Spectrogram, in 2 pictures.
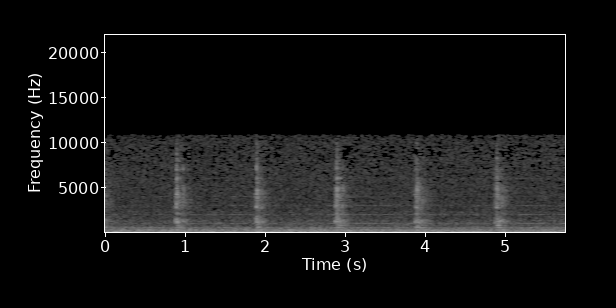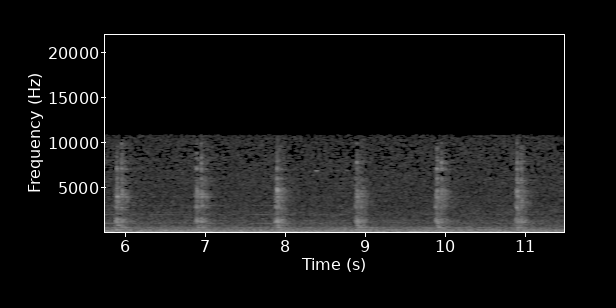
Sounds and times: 0.0s load clock is ticking 0.2s
0.8s load clock is ticking 2.2s
2.8s load clock is ticking 3.2s
3.8s load clock is ticking 4.2s
4.8s load clock is ticking 11.3s

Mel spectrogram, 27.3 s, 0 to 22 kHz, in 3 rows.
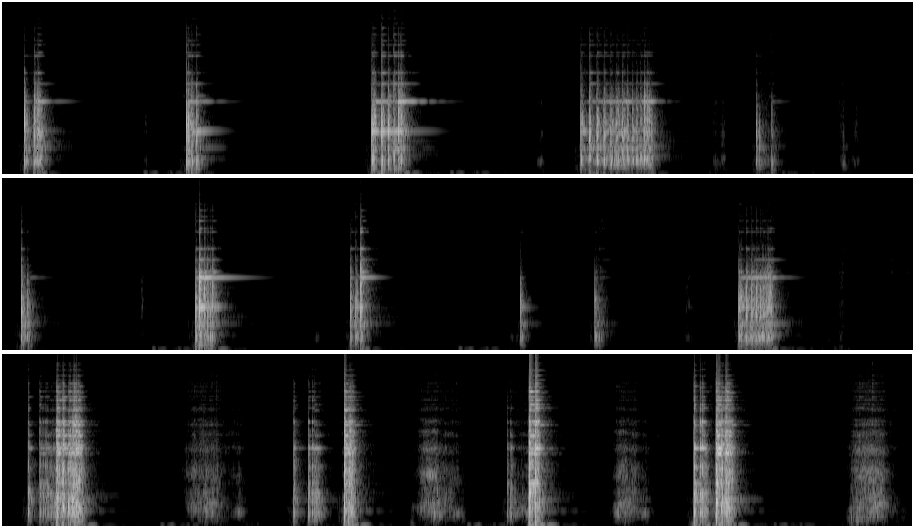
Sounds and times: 21.2s dropping a ceramic plate on a countertop 22.7s
23.3s dropping a ceramic plate on a countertop 23.8s
25.2s dropping a ceramic plate on a countertop 25.7s

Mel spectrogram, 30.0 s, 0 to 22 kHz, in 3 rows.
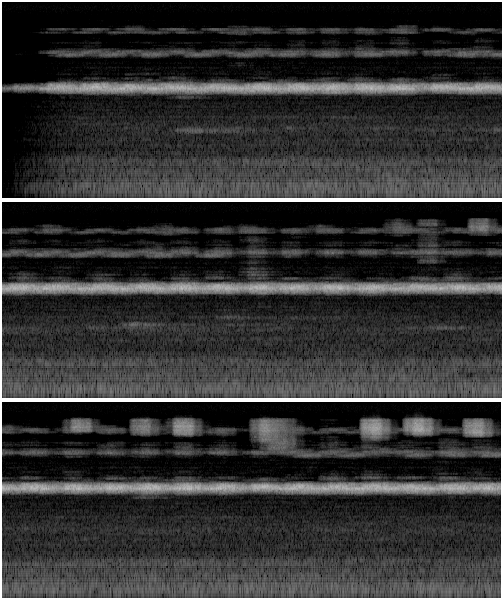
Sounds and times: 0.0s Forest crickets 29.9s
0.0s cicada 29.9s

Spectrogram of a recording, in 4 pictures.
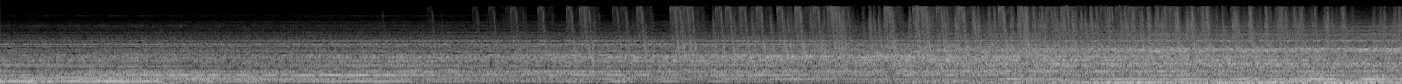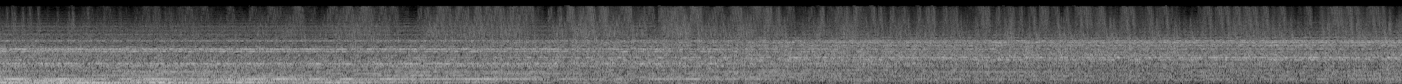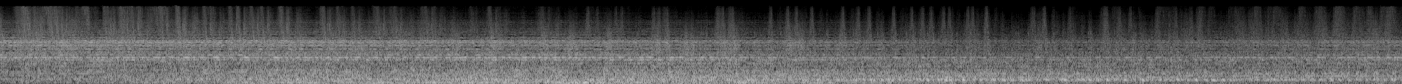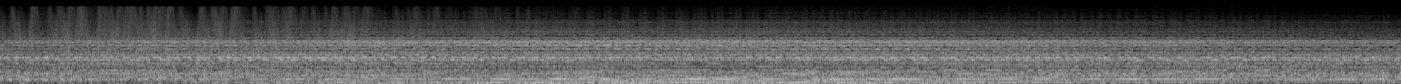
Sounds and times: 0.0s drone 56.0s

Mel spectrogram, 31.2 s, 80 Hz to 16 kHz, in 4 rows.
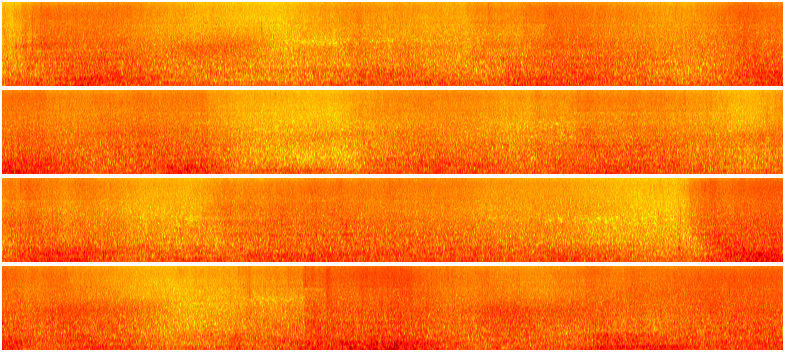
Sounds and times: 0.0s Distant low boat engine 31.2s
0.0s Waves crashing on a on shale beech 31.2s

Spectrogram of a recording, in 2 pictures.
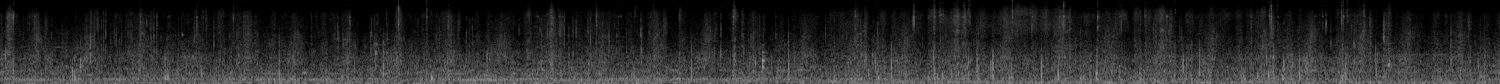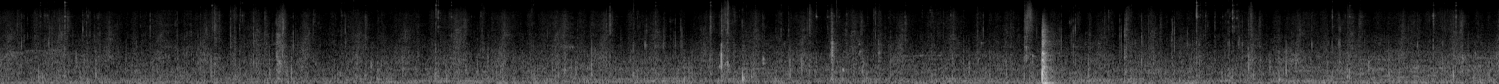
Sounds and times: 0.0s distant voices and chatter 29.9s
0.0s slight wind 29.9s
25.3s footsteps 26.0s

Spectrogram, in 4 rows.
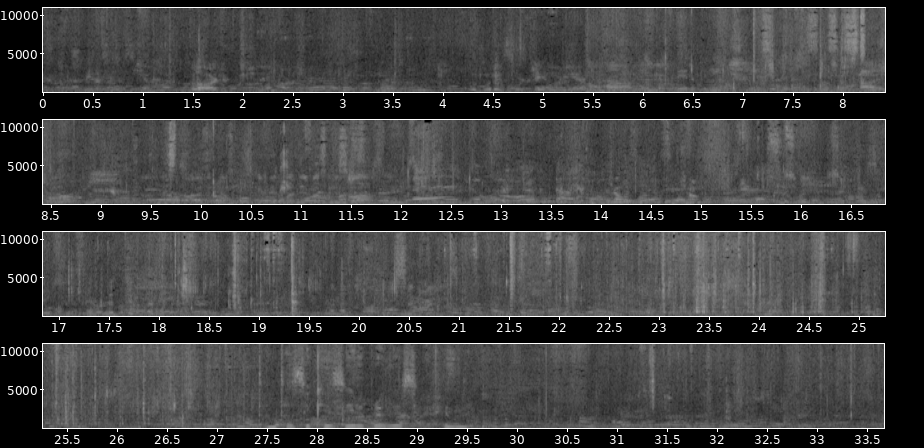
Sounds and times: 0.0s People 33.6s

